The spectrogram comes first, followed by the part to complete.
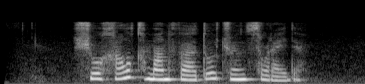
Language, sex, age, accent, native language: Uzbek, female, 18-24, Toshkent viloyati, Uzbek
